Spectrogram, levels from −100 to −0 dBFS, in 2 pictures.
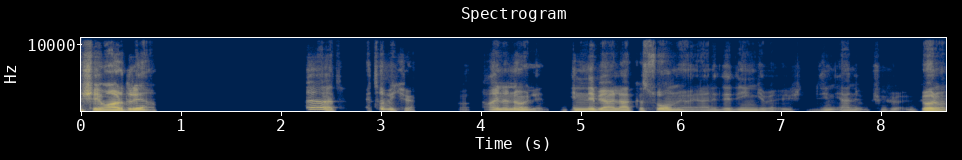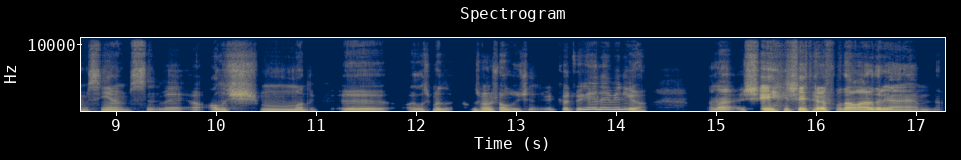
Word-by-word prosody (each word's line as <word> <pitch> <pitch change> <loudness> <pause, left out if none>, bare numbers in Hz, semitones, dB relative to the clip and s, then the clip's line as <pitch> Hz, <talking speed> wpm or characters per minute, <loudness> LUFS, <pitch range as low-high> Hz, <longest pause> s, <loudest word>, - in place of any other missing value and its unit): şey, 120 -2 +4
vardır 120 +3 +6
ya 120 - +3 1.5
Evet. 275 +2 +1 0.3
E, - - -20
tabii 200 -8 -1
ki. - - -14 0.4
A, - - -33 0.2
aynen 150 +2 -1
öyle. 95 - -2 0.3
Dinle 140 -1 0
bir - - +2
alakası 130 0 -2
olmuyor, 100 -10 -2
yani, 85 +3 -16
dediğin 100 0 -10
gibi. 85 -1 -15
Eh, 95 +3 -22
ş - - -28 0.2
din, 110 -3 -14
yani, 90 -6 -16
çünkü 110 -2 -22 0.2
görmemişsin, 115 -4 +1
yememişsin 110 - -8
ve 130 -2 -12
a - - -12
alışmadık, 105 -5 -4 0.2
ııı, 100 -1 -4 0.2
alışmadık 105 +3 -10 0.2
alışmamış 120 -3 -4
olduğu 95 -4 -4
için, 85 - -14
eee, - - -14
kötü - - -5
gelebiliyor. 255 -2 -1 0.6
Ama, 170 -2 -2
şey, 135 +1 +6
şey 145 +1 +4
tarafı 145 -1 +5
da 145 -1 +7
vardır, 140 -2 +6
ya, 95 -4 0
yani. 85 -3 -10
115 Hz, 150 wpm, -26 LUFS, 100-140 Hz, 1.5 s, da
